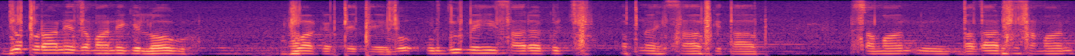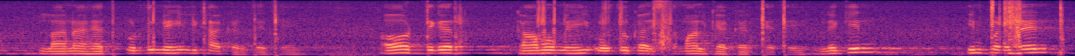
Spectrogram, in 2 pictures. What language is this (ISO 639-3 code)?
urd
